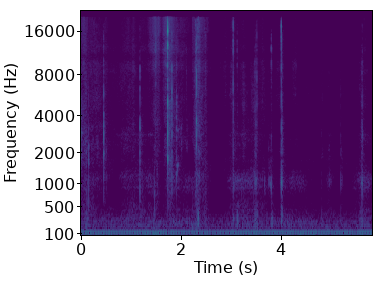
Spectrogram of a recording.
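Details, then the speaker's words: Eleaf Aster 2 vape mod with its battery swapped into an older unit, firing normally: low steady hum with crackles and pops as the coil heats; the misfiring fault stays with the new Aster 2. "I don't have that same problem."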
